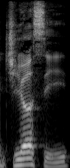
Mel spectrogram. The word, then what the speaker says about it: Jussie: At least I'm calling him Jussie, but it's actually Jussie. Like rhymes with hussy, you know.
